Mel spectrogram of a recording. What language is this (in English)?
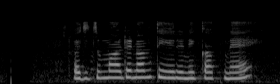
Sinhala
